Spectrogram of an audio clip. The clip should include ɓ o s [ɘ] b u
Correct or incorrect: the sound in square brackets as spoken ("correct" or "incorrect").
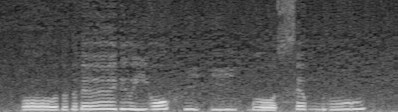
correct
